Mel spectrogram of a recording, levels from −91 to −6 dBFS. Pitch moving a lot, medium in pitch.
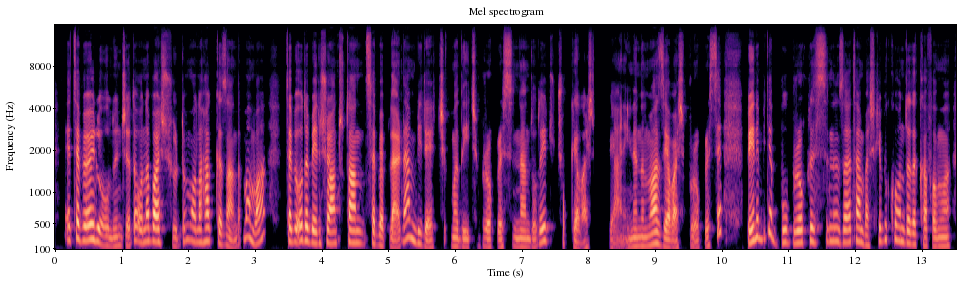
No: wide, 7.4 semitones; high, 195 Hz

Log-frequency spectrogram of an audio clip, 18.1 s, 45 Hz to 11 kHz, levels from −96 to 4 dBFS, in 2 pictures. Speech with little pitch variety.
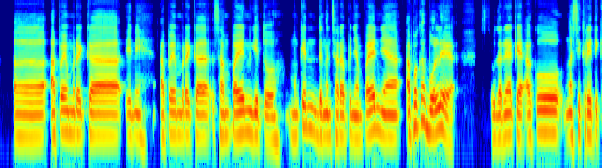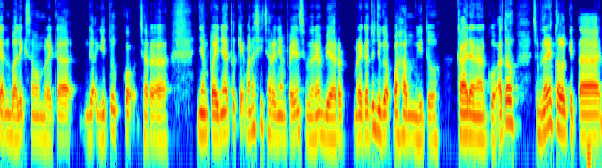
Yes: narrow, 1.9 semitones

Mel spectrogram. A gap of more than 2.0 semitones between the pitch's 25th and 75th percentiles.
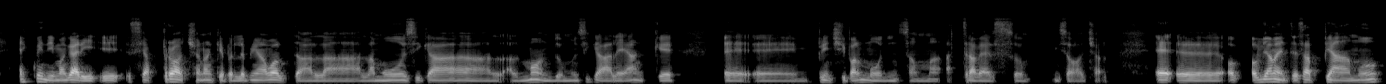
Yes: narrow, 2.5 semitones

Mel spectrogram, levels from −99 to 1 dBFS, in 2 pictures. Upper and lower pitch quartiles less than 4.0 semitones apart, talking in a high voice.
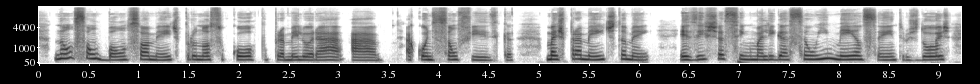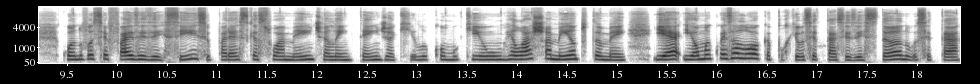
Yes: narrow, 2.6 semitones; high, 230 Hz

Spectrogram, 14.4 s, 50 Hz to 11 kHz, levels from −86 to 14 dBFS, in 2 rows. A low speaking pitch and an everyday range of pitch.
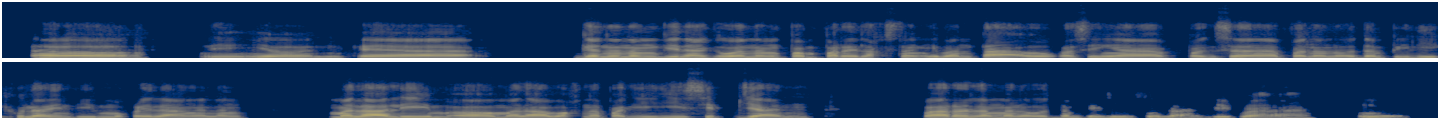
No: low, 120 Hz; narrow, 1.6 semitones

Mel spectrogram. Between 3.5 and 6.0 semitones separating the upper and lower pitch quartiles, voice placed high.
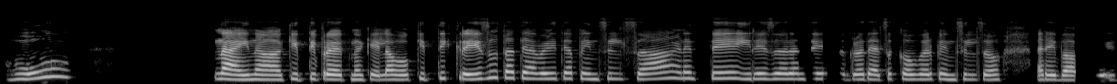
No: average, 2.9 semitones; high, 245 Hz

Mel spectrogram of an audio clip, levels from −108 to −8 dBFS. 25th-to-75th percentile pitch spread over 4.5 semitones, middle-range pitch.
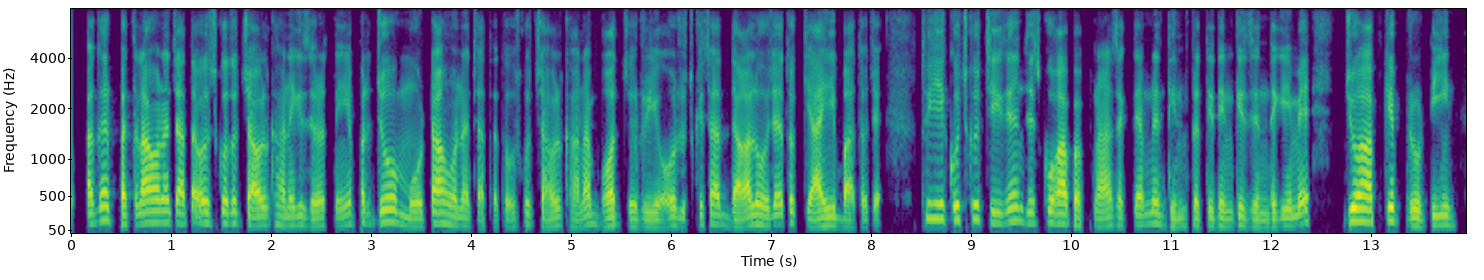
No: average, 5.2 semitones; low, 120 Hz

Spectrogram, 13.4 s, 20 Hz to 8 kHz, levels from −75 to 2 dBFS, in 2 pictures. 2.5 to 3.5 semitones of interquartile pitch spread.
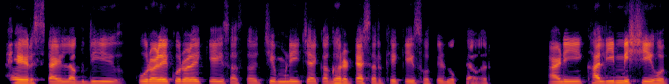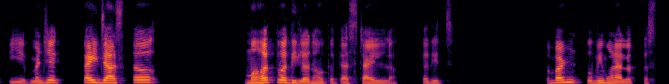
Yes: average, 3.1 semitones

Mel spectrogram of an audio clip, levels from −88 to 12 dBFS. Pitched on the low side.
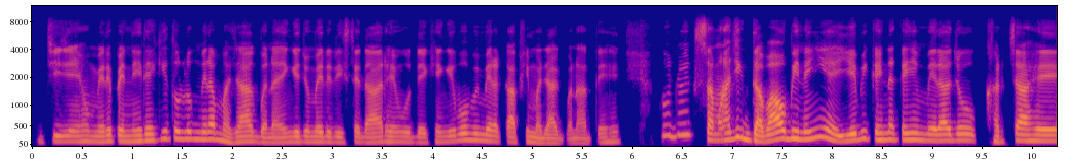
Yes: low, 130 Hz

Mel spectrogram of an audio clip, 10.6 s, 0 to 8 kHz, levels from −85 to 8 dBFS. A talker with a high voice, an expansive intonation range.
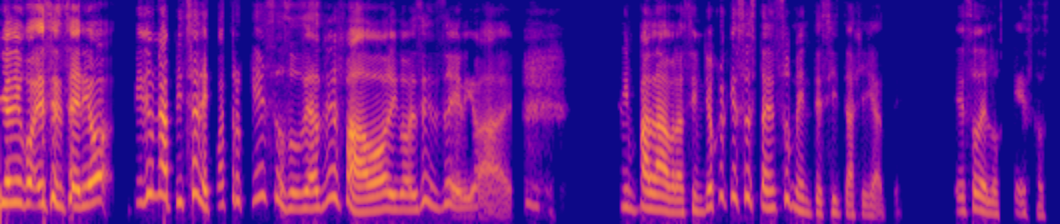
Yes: high, 230 Hz; wide, 8.6 semitones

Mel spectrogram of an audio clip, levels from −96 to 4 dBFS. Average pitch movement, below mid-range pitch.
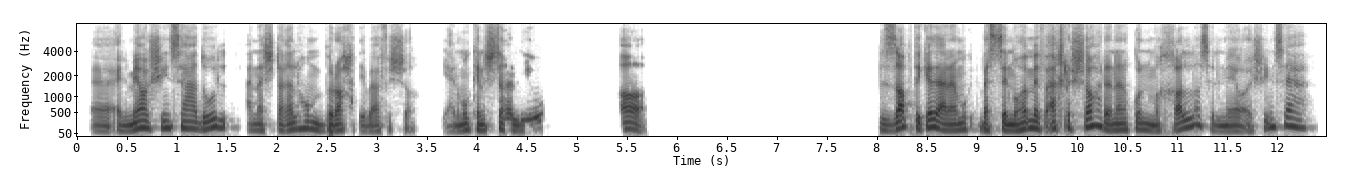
No: wide, 5.9 semitones; low, 120 Hz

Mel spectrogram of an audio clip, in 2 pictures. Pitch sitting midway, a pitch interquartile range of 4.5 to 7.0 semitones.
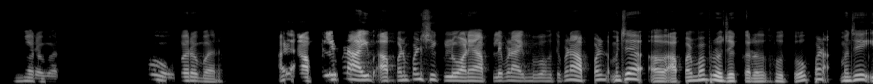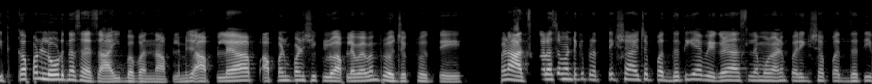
Yes: medium, 180 Hz; average, 5.0 semitones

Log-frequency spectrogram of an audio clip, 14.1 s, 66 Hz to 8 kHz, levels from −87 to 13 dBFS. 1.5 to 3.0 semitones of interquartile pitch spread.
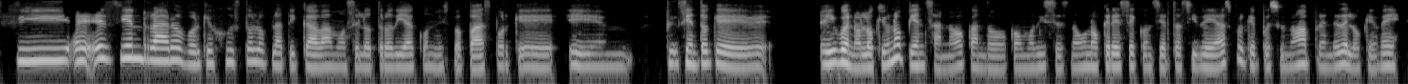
No: average, 3.4 semitones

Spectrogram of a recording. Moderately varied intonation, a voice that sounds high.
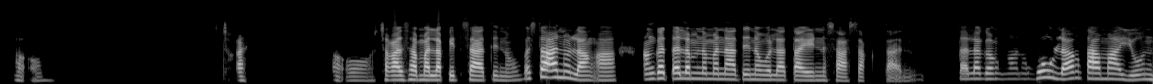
Yes: average, 4.3 semitones; high, 225 Hz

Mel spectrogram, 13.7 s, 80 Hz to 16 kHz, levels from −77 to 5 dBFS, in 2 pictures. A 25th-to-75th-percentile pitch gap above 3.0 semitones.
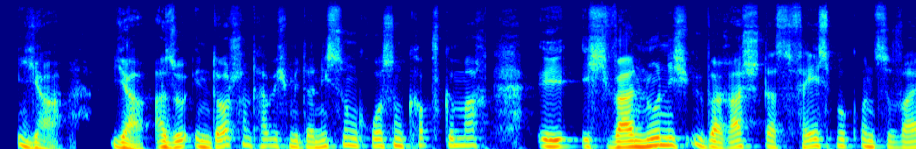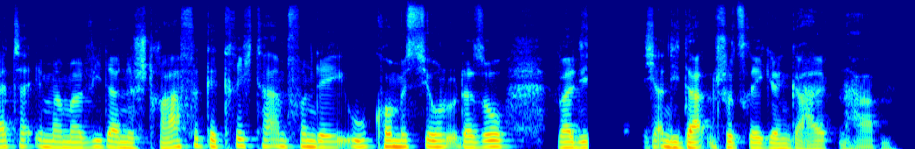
Yes: average, 3.5 semitones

